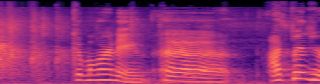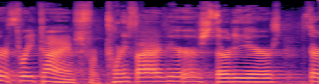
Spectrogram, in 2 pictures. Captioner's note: applause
